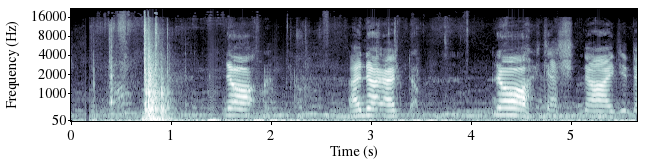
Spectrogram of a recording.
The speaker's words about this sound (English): you can dislocate a shoulder very easy by just walking into a door. And I'm going to try walking into a door now and see if I can dislocate it.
